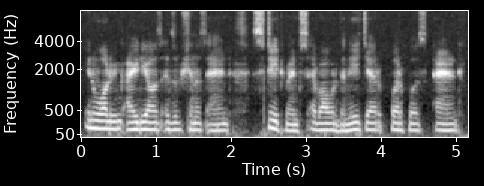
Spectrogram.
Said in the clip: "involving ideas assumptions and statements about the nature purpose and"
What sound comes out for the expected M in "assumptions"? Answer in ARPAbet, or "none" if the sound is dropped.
none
